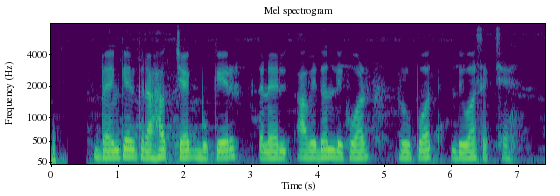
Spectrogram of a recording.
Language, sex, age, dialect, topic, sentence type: Magahi, male, 18-24, Northeastern/Surjapuri, banking, statement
